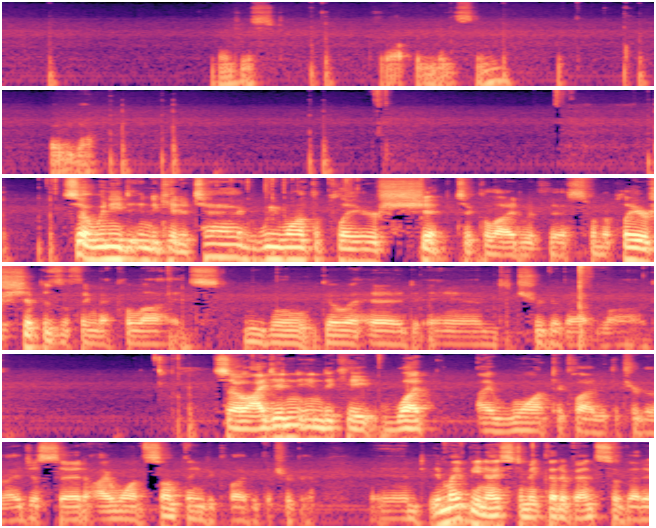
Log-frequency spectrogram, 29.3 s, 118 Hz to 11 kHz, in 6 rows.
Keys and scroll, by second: 19.0 super+BackSpace.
